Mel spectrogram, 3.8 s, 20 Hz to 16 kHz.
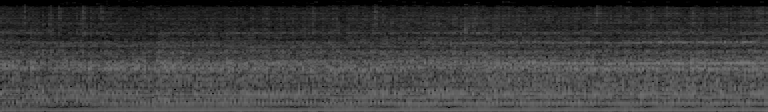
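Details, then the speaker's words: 1975 Honda MR50 Elsinore 50cc two-stroke after new piston rings and crank seals, on-road ride shifting first, second, third and cruising: steady even buzz at constant pitch, no misses or rattles, running healthy. "man this thing's a cruiser first second give her a little time third and we're cruising we're flying now"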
